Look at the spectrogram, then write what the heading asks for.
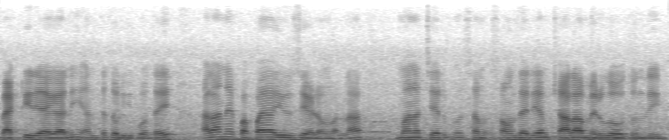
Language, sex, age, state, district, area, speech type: Telugu, male, 30-45, Telangana, Hyderabad, rural, spontaneous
